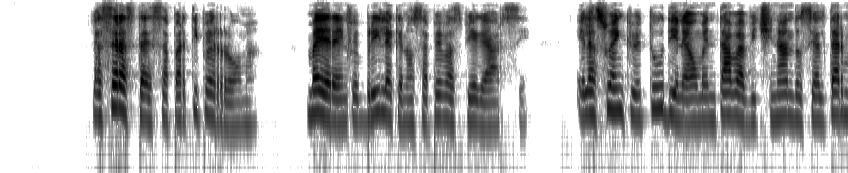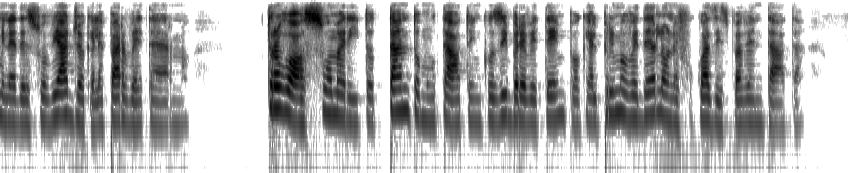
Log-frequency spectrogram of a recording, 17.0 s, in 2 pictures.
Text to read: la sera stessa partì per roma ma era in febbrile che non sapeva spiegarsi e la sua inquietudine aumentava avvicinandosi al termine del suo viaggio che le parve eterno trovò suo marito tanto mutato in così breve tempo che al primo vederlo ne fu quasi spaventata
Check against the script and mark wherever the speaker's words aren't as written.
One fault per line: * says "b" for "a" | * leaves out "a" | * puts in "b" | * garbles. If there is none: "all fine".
all fine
